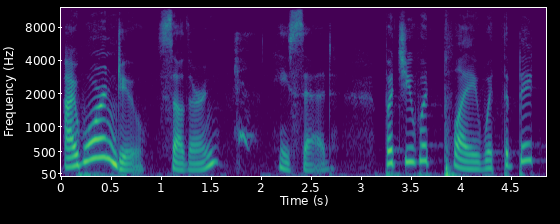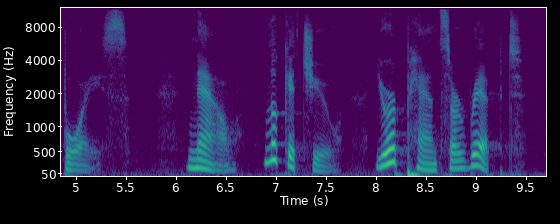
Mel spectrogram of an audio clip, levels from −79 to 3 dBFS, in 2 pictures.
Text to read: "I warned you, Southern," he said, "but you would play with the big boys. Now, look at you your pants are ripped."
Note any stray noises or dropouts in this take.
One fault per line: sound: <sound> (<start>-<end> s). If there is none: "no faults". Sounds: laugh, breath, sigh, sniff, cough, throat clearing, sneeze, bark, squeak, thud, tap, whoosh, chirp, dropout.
sound: laugh (1.7-2.0 s)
